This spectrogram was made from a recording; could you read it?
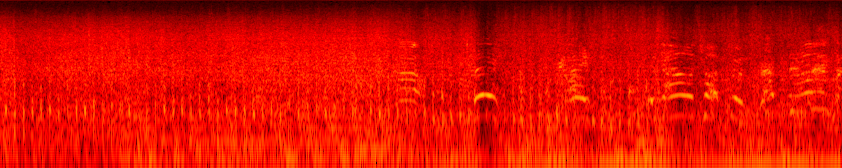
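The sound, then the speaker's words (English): A loud helicopter rotor thumps in a fast, steady beat amid roaring wind and churning noise of a stormy sea, with raised voices calling out for help over the din in the second half; the helicopter is searching for men in the sea. “We heard the heavy drumbeat, the sound of a helicopter.”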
